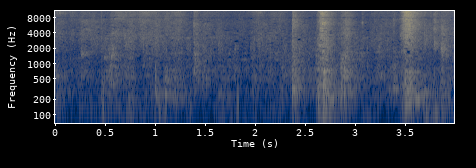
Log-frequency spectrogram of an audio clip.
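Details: A five-year-old female Golden Retriever and her daughter's 8-week-old puppies in a playpen in Haute-Savoie, France, October 2013, the puppies following her for milk. Irregular breathy panting with brief whines and louder bursts of scuffling movement.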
